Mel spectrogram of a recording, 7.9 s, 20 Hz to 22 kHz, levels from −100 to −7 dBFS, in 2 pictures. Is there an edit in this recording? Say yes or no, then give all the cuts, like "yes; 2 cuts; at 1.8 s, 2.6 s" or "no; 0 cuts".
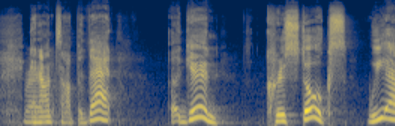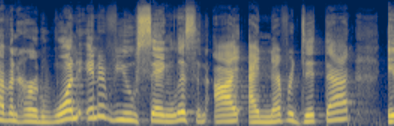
no; 0 cuts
